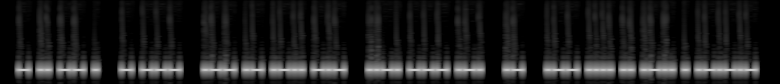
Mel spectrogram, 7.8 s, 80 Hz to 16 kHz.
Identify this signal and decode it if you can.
Morse code, heard as a keyed tone, about 36 wpm, 700 Hz. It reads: TIME TO WALK FOR A WHILE.
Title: Sentences from Top 1000 Words - Review Part 1 - 35wpm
